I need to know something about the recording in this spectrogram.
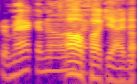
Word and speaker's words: Mackinac: But didn't you do something with Mackinac or Mackinac? Oh, fuck yeah, I did. Oh, God, fucking. Mackinac.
